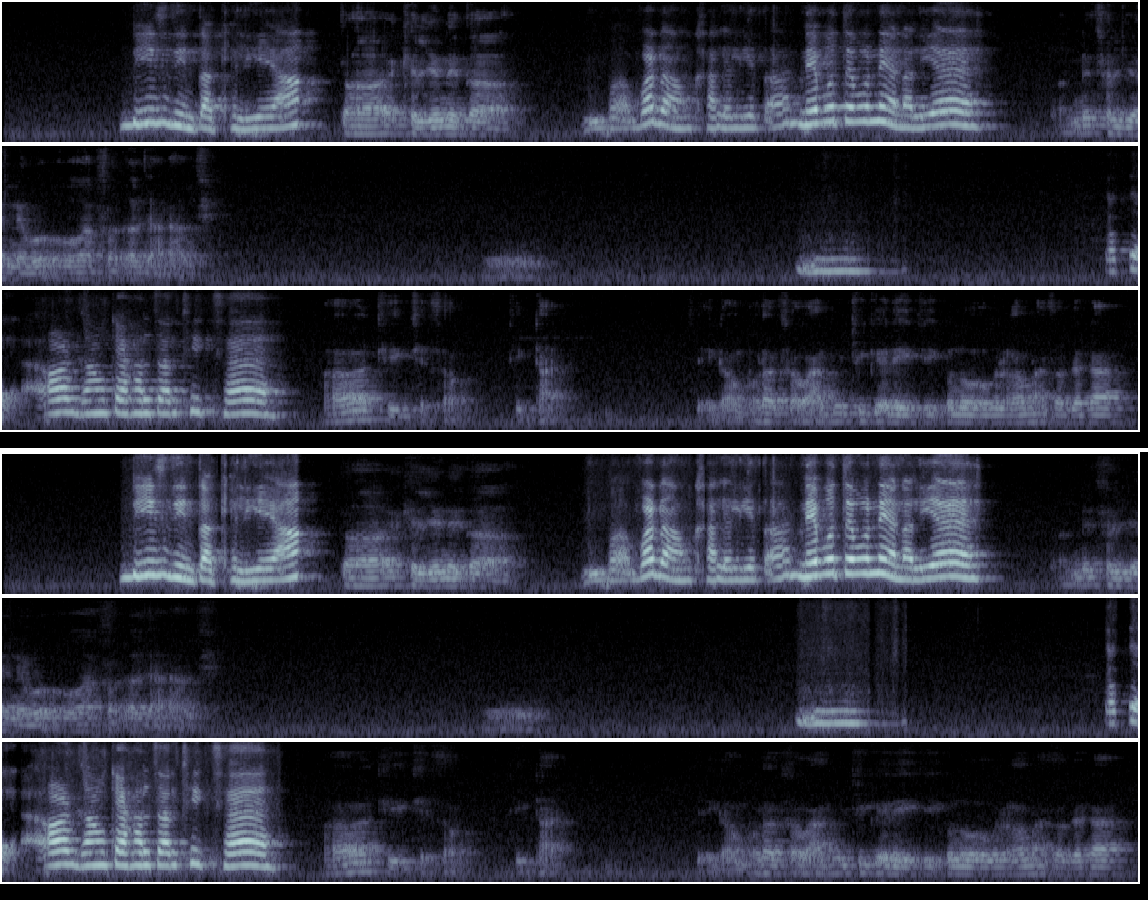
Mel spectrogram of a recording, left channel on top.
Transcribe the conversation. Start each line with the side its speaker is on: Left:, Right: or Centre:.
Right: बीस दिन
Left: <inaudible>
Right: तक खेलियै
Left: तऽ खेलियै नै तऽ।
Right: बा बड आम खा लेलियै तऽ नेबो तेबो नै आनलियै
Left: आनै छलिय नेबो ओहो आब सधल जा रहल छैय। <unintelligible>
Right: <unintelligible> तऽ की और गाँव केँ हालचाल ठीक छैय।
Left: हँ ठीक छैय सब ठीक ठाक <inaudible> छैय गाम परहक सब आदमी ठीक निके रहै छी कोनो ओकरो हमरा सभ जका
